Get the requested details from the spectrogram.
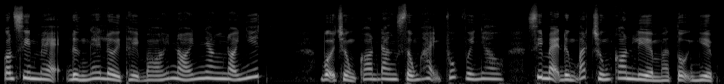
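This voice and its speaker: A woman voicing a gentle, frightened young wife who pleads in a timid, tearful way, in a storybook tale. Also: on the high side, fairly quick, dry recording, clean studio sound, lightly acted.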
